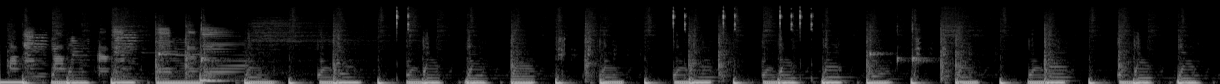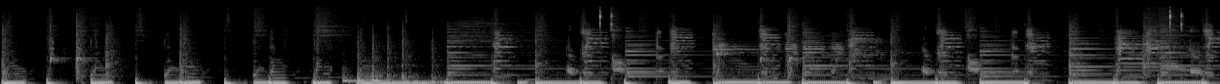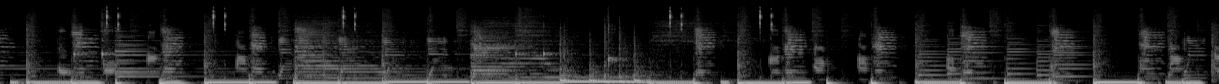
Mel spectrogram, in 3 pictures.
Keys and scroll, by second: 1.6 ctrl+d, 5.7 ctrl+g, 10.0 space, 11.4 shift+7, 11.9 space, 13.9 Return.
